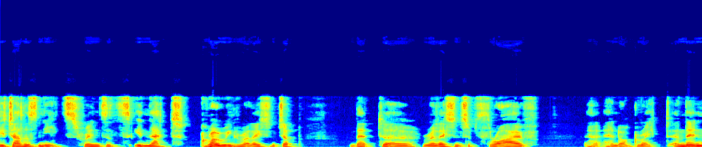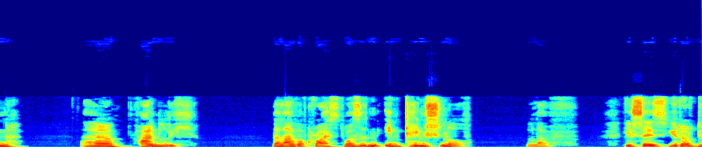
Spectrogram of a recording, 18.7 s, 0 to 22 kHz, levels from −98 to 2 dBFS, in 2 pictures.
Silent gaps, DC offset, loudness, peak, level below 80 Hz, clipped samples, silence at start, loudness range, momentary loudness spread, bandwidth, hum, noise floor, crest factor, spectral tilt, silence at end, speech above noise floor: none; under 0.1%; -15 LUFS; 0 dBFS; -56 dBFS; under 0.1%; 0 s; 5 LU; 12 LU; 8 kHz; none; -70 dBFS; 14 dB; -5 dB/octave; 0 s; 56 dB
